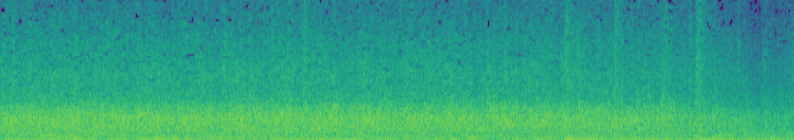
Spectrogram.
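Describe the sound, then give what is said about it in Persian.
A standing ovation from representatives in the US Congress: sustained applause from a large crowd fills the whole stretch, a dense, steady roar of clapping with no pauses and no voices standing out. “مثلا فرض کنید در کنگره آمریکا برای تک تک شدن هزاران کودک نمایندگان بلند میشن، برای قاتل کف میزنن و تشویق میکنن.”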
